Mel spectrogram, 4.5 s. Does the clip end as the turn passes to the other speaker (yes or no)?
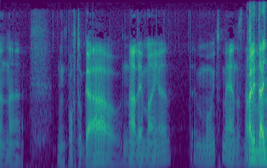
yes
